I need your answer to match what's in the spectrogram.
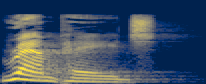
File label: "rampage", Announcer Killstreak; Nox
